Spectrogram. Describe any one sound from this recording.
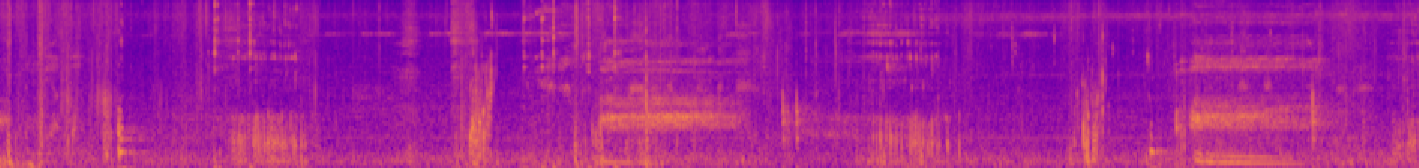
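A man slurps a hot drink.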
